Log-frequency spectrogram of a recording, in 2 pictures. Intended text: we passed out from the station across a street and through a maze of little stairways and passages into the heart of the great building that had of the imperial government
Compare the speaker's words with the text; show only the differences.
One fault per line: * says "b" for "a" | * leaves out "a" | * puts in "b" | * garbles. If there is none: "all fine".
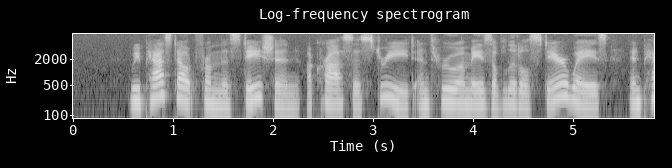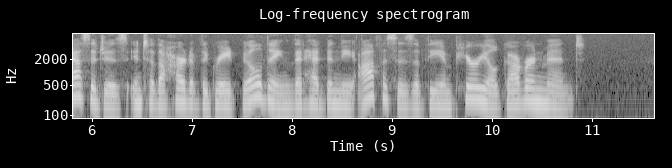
* puts in "been the offices"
